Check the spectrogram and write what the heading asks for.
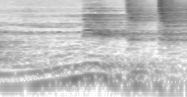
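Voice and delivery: "needed" as one syllable with a stuttered final D; impossible pronunciation. Shown as a demonstration. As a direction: drop the last vowel of "needed". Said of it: "não tem como falar". ("needed" sem vogal no final, need-d)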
